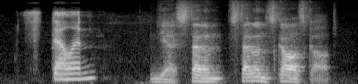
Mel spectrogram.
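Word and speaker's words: Stellan Skarsgård: like stellen yeah stan stellen skarsgard is the way i think it's pronounced if i'm wrong if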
